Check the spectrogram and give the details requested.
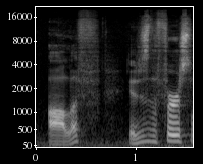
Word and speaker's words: aleph: letter at the bottom so the aleph makes no sound it is silent but if there's a vowel attached to it you just simply make that vowel sound okay let's get back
